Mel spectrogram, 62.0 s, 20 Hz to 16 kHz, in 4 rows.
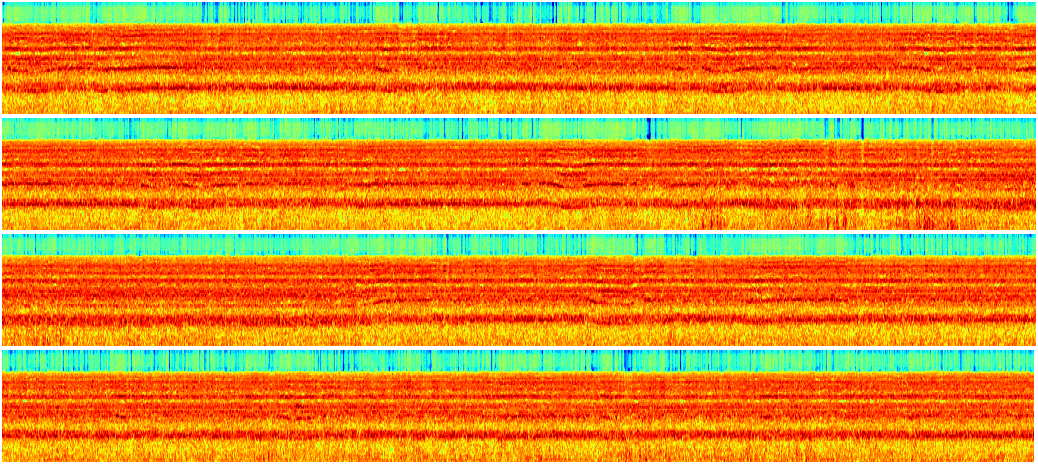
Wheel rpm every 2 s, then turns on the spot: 220, 230, 230, 230, 230, 230, 230, 220, 230, 230, 230, 230, 220, 220, 210, 210, 210, 200, 220, 230, 220, 230, 230, 230, 230, 230, 230, 230, 230, 230, 230.
none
